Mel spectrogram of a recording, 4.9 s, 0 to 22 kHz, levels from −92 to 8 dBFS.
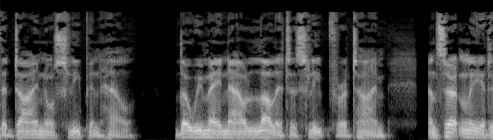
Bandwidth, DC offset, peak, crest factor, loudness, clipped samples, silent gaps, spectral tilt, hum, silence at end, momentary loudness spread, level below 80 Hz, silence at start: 16 kHz; under 0.1%; -2 dBFS; 16 dB; -18 LUFS; under 0.1%; none; -4 dB/octave; none; 0 s; 13 LU; -40 dBFS; 0 s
